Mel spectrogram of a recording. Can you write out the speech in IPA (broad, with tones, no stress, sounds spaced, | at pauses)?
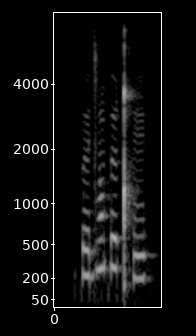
p ø˩ d͡z ɔ̃˥ k ø˥ ǃʰ ẽ˩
